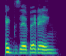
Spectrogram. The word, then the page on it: exhibiting: British English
